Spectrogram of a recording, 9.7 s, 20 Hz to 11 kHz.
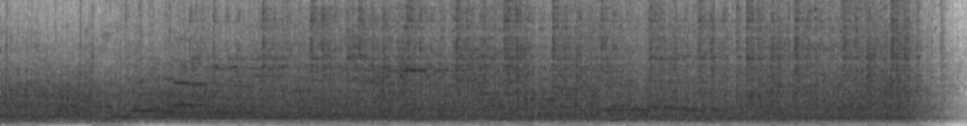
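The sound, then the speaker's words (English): A huge crowd at the Golden 1 Center arena in Sacramento roars and cheers continuously at high volume during the third quarter of a Sacramento Kings game against the Phoenix Suns, a dense wall of voices with scattered whoops and clapping, sustained throughout before dropping off at the very end. “Black screen, no context, no visuals, just listen to the volume of the Golden 1 Center.”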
